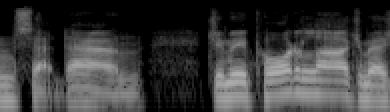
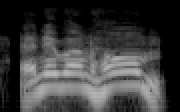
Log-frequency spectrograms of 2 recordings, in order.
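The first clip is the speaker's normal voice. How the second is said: called out loud and high from the door; shouting; 10 semitones higher, 6 dB louder, slower than usual. A narrator's reading. Jimmy calling out as he lets himself into the kitchen, loud. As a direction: call out into the house. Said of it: "heard Jimmy Anderson's voice shouting".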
